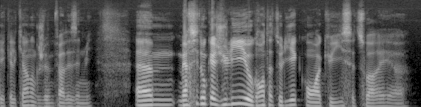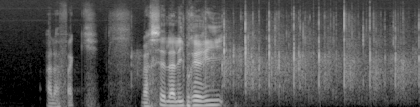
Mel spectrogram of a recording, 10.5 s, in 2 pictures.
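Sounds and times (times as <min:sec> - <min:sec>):
speech: 0:00.0 - 0:05.2, 0:05.8 - 0:08.3
faint audience applause at a comics conference: 0:06.8 - 0:10.5.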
